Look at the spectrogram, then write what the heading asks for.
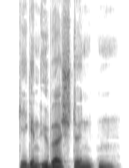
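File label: German "gegenüberstünden"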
